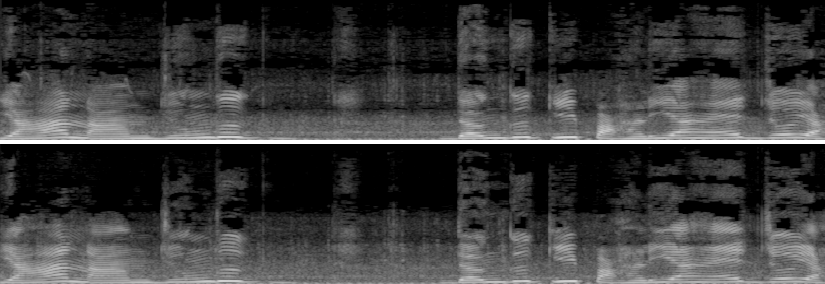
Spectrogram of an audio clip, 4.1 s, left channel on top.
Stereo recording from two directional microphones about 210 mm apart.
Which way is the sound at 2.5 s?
75° left (ahead or behind).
